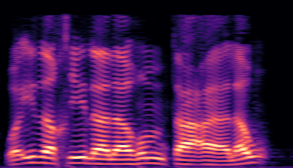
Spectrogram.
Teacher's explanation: إظهار شفهي لوقوع التاء بعد الميم الساكنة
